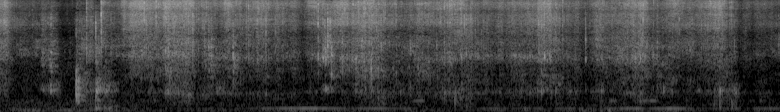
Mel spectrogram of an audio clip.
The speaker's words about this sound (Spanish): Estoy triturando cáscaras de huevo, que esas nos complementan el, abono que preparamos aquí con café, el residuo del café, la tierrita y eh, las cáscaras de huevo molidas.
